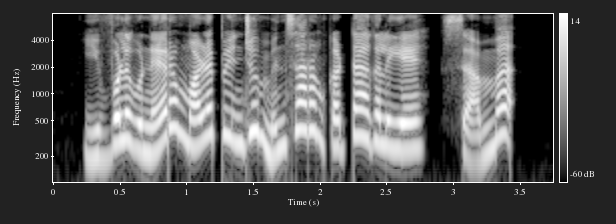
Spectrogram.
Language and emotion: Tamil, surprised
